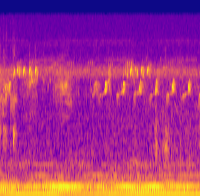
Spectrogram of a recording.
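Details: Ashy-crowned sparrow-lark, also called ashy-crowned finch-lark, giving a run of short, high, clear chirps, partly rising, with a brief buzzy trill at the start. Steady low hum and faint insect noise continue underneath.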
